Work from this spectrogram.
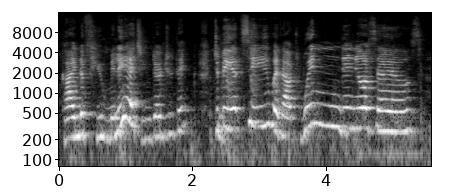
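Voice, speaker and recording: A woman acting a proud, wry goddess of the hunt in a stage comedy. Her high voice moves freely in pitch and sounds distant in an echoey room. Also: expressive, a little slow. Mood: wry, needling. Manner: dry, pointed, needling. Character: wry, proud young huntress goddess, visiting niece. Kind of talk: live one-act stage comedy acting. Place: stage of a small playhouse. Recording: distant echoey theatre, clear background noise.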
